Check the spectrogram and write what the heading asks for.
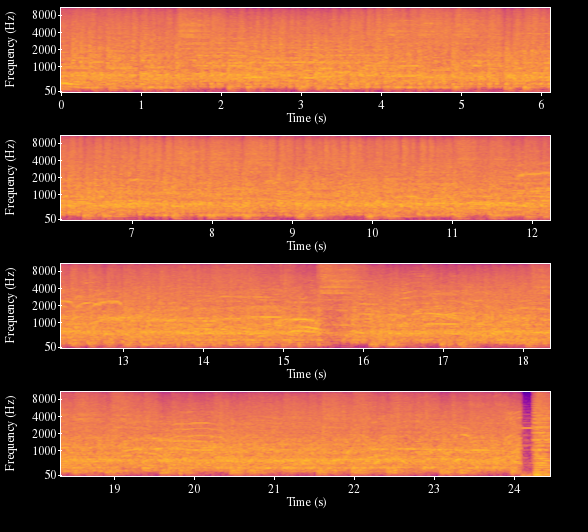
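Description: Marching band (banda marcial) playing: brass with bass drums, snare drums and crash cymbals, loud and continuous.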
